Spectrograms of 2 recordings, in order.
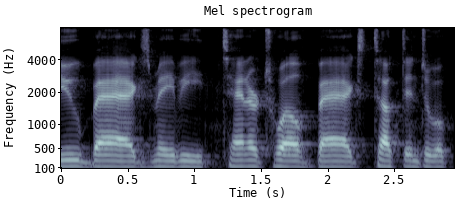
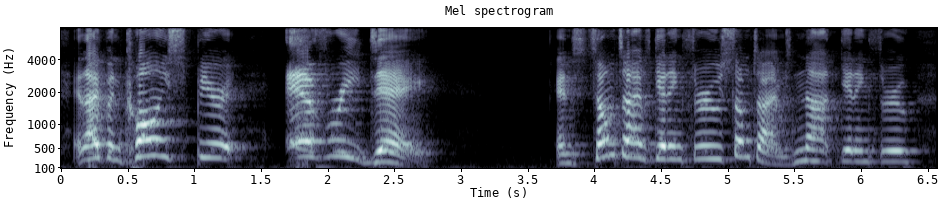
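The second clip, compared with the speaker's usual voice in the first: higher-pitched exasperated rant; angry swearing; 9 semitones higher than usual. Retold or imitated. To the airline worker about eight days lost: exasperated angry rant. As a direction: pile on the grievances, swearing. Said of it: "but I am fucking, like, swearing".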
